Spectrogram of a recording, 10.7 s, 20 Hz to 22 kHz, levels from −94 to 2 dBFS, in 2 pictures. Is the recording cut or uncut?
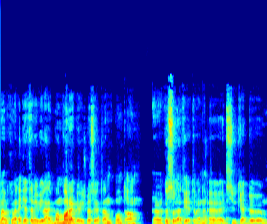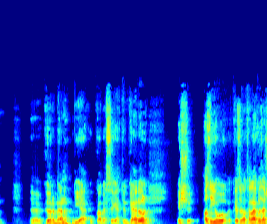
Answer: cut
